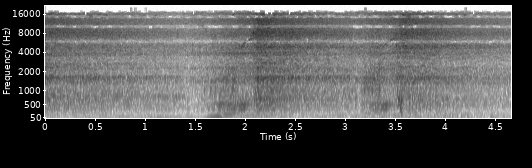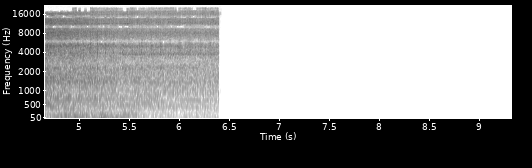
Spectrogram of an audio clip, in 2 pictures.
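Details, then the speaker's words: Skoda (model not stated) fitted with an eBay pod filter intake, first drive after install: revs climb twice with loud intake roar and a sharp whoosh at each lift; normal turbo blow-off and intake noise. "Obviously, when I give it some power. Oh, dude. I don't know if you guys can hear the blow off."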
